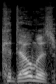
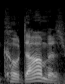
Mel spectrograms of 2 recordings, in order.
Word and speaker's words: Kodama's: It's like Kodoma's Reach, like it's KOD, Kodama's Reach, but I cannot break myself from that.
